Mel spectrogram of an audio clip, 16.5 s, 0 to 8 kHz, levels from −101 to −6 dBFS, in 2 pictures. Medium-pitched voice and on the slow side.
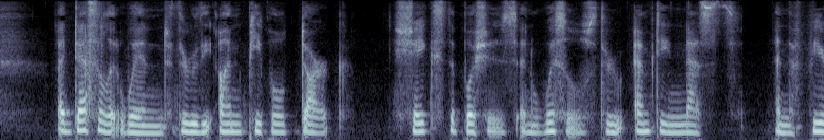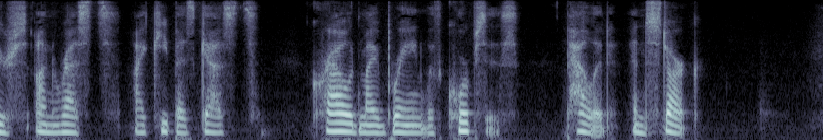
Yes: medium, 175 Hz; slow, 115 wpm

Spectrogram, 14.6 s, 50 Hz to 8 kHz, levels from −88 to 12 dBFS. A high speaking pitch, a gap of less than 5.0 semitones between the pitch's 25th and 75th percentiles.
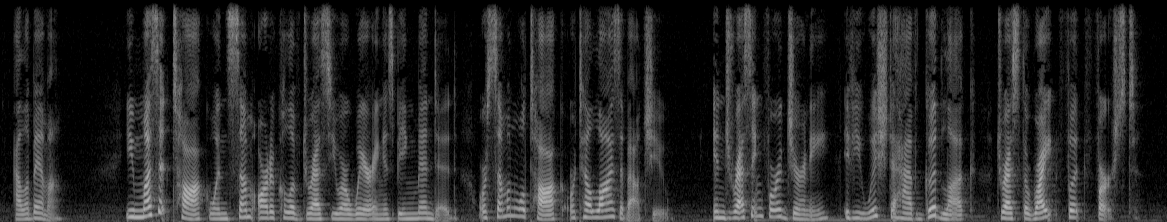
Yes: high, 195 Hz; average, 4.3 semitones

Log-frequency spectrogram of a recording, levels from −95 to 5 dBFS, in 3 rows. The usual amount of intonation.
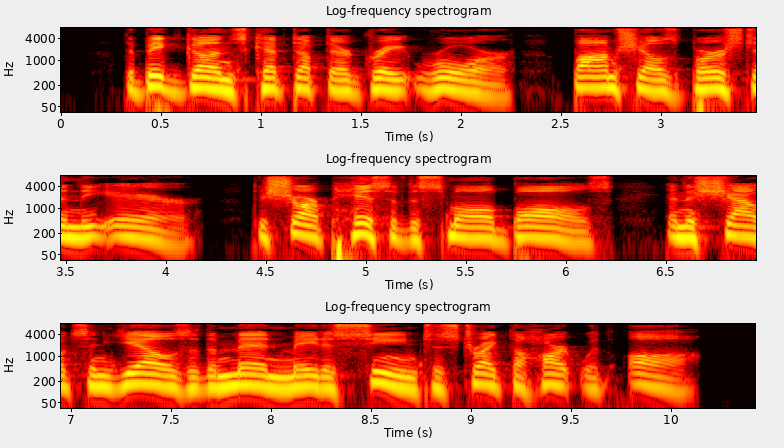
Yes: average, 3.7 semitones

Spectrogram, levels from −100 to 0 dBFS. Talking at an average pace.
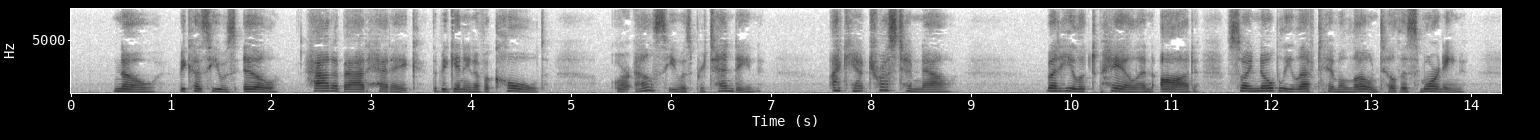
Yes: average, 165 wpm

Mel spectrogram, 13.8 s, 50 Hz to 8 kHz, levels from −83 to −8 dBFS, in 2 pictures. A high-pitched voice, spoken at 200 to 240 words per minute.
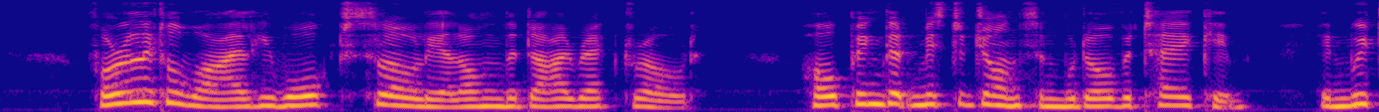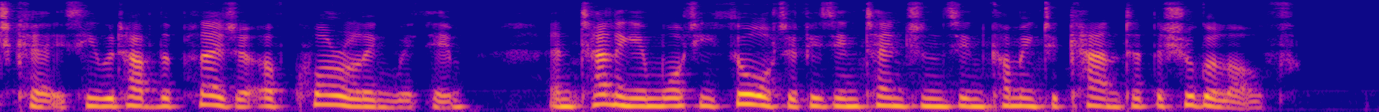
Yes: high, 210 Hz; fast, 205 wpm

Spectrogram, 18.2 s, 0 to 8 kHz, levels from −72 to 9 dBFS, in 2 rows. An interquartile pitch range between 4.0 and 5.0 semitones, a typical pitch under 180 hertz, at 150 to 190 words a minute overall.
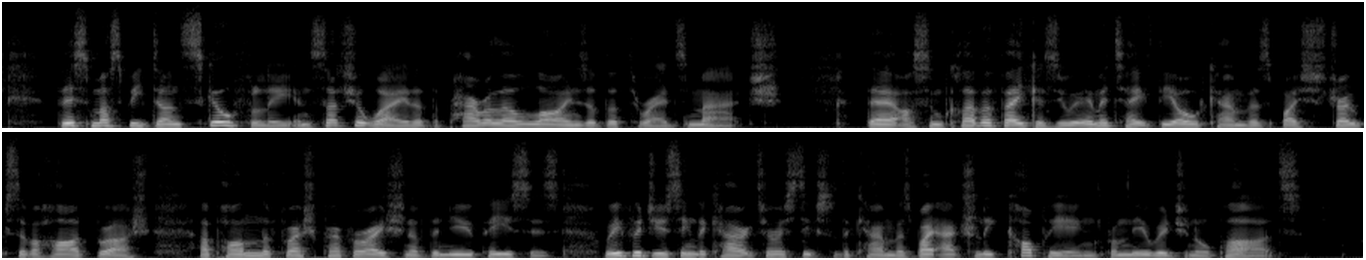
Yes: average, 4.4 semitones; medium, 140 Hz; average, 180 wpm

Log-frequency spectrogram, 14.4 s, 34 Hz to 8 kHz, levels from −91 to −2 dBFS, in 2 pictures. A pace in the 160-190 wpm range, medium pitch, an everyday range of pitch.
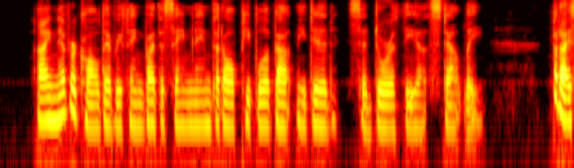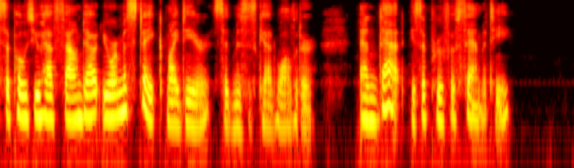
Yes: average, 165 wpm; medium, 150 Hz; average, 4.0 semitones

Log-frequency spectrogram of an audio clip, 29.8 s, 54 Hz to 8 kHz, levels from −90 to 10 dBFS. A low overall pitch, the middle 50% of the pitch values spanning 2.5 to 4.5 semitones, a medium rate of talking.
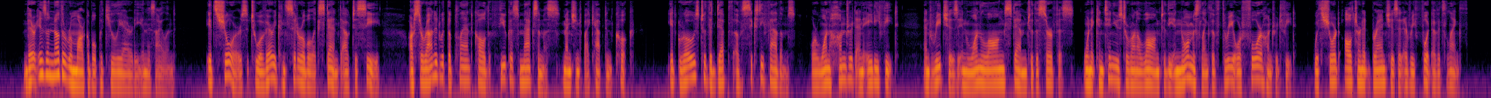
Yes: low, 110 Hz; average, 3.2 semitones; average, 160 wpm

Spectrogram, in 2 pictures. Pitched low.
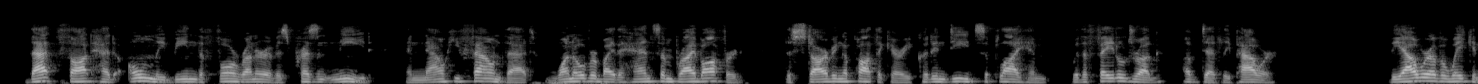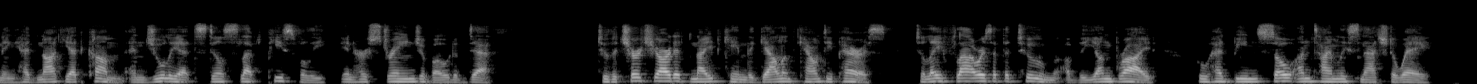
Yes: low, 125 Hz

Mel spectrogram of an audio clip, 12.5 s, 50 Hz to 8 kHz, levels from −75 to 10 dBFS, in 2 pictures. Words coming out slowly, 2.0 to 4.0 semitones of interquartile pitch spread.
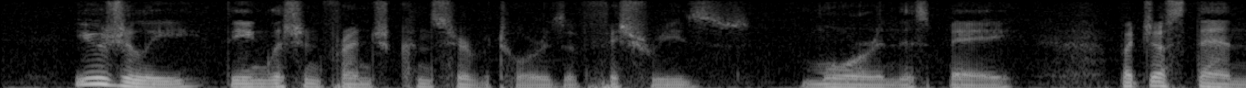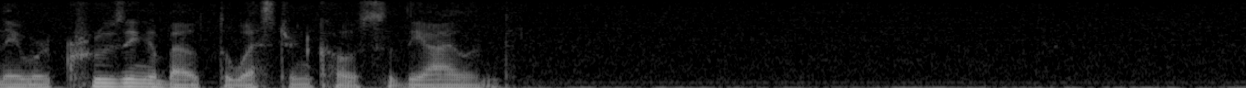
Yes: slow, 120 wpm; average, 3.5 semitones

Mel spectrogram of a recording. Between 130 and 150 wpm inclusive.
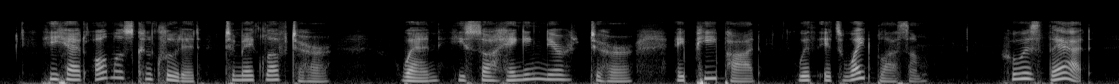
Yes: average, 140 wpm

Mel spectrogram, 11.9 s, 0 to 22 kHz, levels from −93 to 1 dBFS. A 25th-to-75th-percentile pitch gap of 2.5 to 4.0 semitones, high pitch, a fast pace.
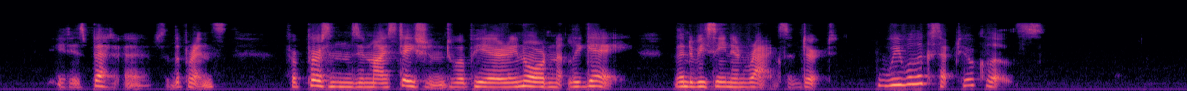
No: average, 2.9 semitones; high, 195 Hz; average, 140 wpm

